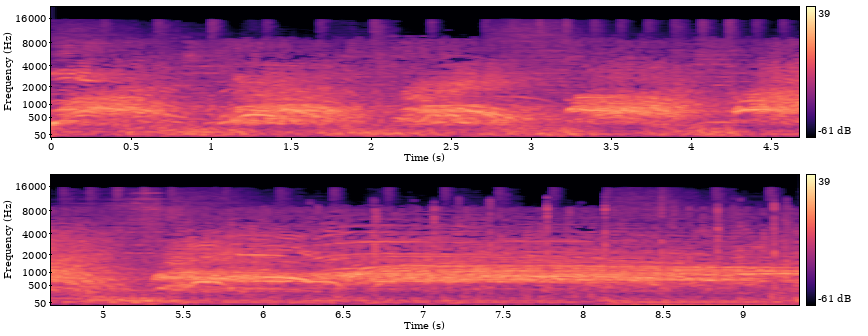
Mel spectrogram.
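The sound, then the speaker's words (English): At Disney World, a large crowd of fans chants in unison the number of Patriots Super Bowl victories, shouting five or six loud rhythmic words in a steady beat before breaking into a sustained roar of cheering. “Then at last report, they rode in a parade with Mickey Mouse and led fans in a chant of the number of Patriot Super Bowl victories.”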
